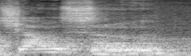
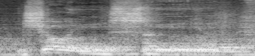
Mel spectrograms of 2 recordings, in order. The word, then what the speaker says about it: Joyson: Mary, it sounds like Joyson. All right, okay. Or Johnson. Not Johnson, Joyson. That's the way it's to be pronounced.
